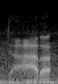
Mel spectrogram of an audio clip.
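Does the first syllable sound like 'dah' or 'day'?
dah. The first vowel sounds like an open 'ah'. "I have to say data, because that's how we talk"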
